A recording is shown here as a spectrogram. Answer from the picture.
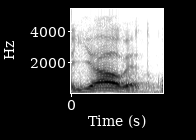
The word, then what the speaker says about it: ヤーウェ: もともとヘブライ語ではこれはヤーウェ、ここに YHWH と書いてありますが、ヤーウェという言い方をしてるんですけれども、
